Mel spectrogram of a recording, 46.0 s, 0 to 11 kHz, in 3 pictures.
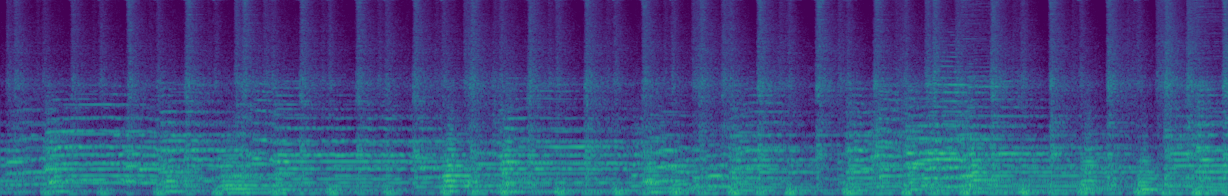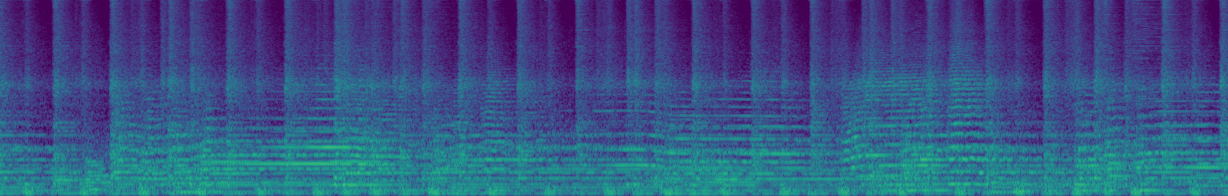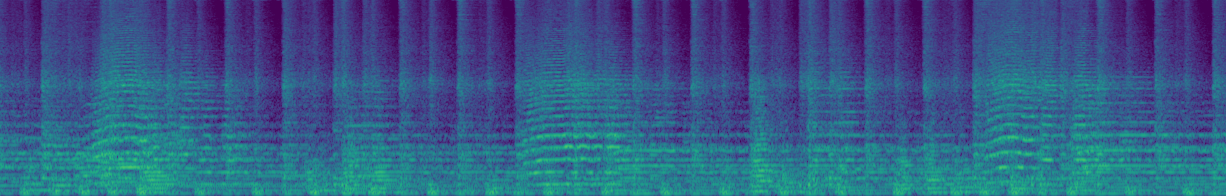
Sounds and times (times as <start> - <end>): Music: 0.0 - 46.0.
